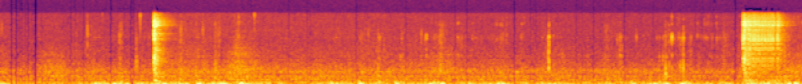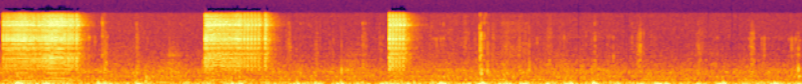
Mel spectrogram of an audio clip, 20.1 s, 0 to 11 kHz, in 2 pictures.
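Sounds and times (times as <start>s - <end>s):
office chair creaking: 9.3s - 11.2s, 12.6s - 13.5s, 14.9s - 15.2s.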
